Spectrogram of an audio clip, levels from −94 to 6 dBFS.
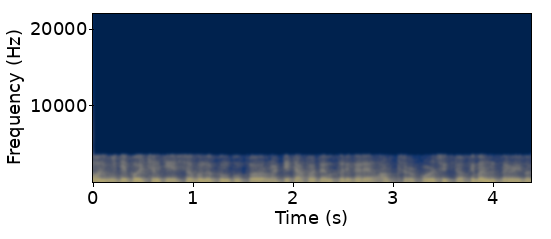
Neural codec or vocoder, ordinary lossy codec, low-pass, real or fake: codec, 16 kHz, 0.5 kbps, FunCodec, trained on Chinese and English, 25 frames a second; none; 3.6 kHz; fake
